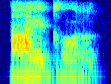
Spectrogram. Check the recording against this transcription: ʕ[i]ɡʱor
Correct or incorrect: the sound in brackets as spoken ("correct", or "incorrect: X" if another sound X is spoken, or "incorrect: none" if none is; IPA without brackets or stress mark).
incorrect: e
